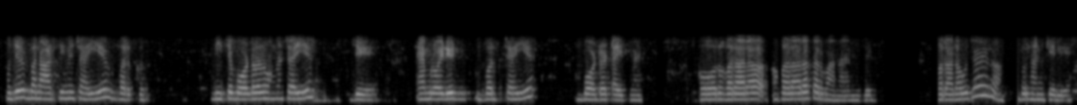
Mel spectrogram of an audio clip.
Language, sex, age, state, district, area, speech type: Urdu, female, 30-45, Uttar Pradesh, Rampur, urban, conversation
